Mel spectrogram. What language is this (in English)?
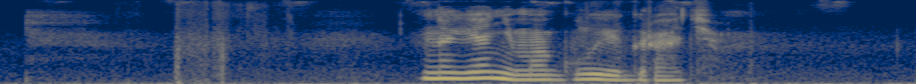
Russian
